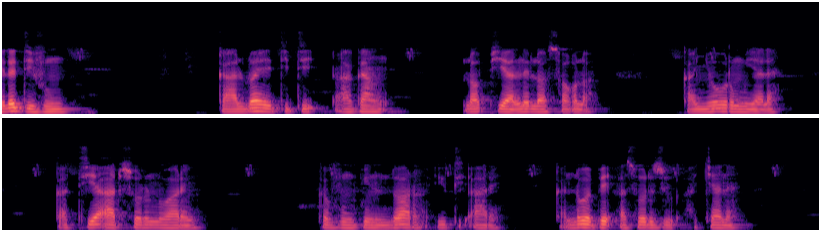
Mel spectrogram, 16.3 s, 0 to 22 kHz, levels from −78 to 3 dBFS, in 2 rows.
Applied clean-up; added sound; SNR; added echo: none; none; none; none.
